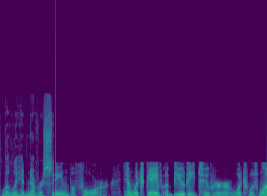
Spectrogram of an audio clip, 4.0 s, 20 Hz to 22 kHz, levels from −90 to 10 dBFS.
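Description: At 0.81 s the speech breaks for about 20 ms, then continues duller and boxier, with nothing above 3.8 kHz, a flat ceiling on a spectrogram. A faint new noise floor appears, about 50 dB below the speech, which stays at roughly the same level. Likely the input switched to a poorer device.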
